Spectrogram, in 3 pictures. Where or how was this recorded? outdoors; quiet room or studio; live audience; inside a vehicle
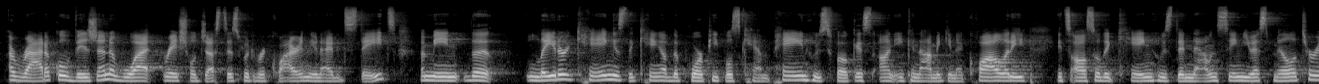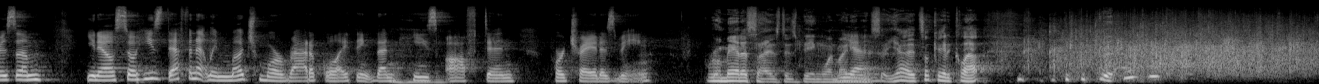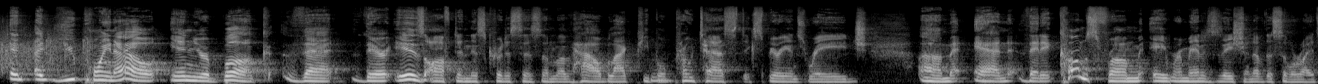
live audience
